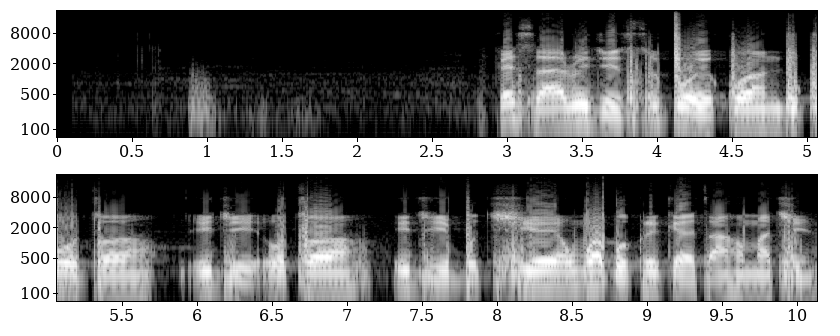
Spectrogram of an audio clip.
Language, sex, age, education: Igbo, male, 30-45, tertiary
